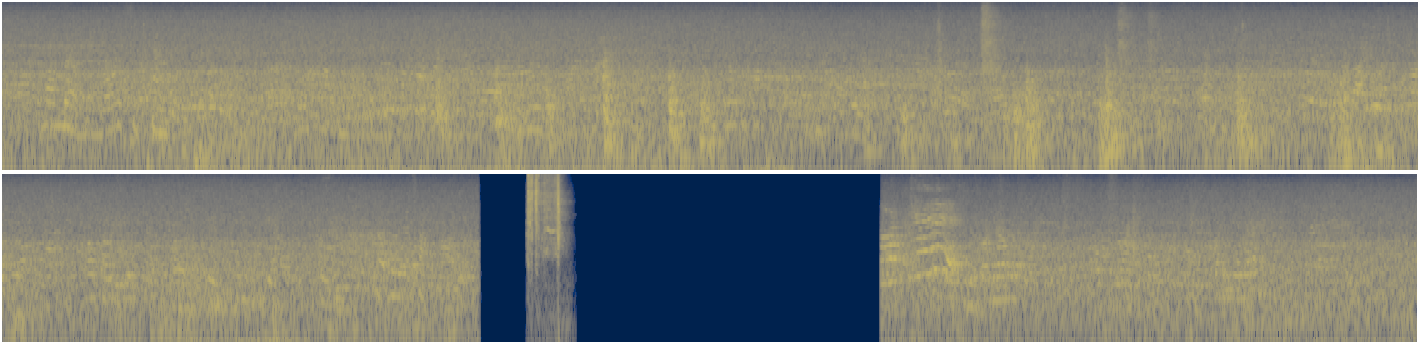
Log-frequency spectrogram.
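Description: Many people talk in a murmur around a large echoing hall.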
